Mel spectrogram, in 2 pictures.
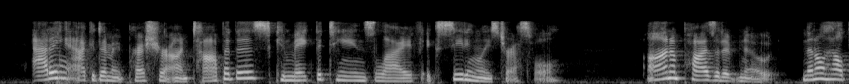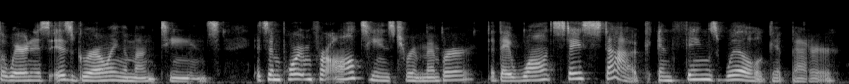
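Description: The clip is speech, and it carries Speex codec damage from start to finish. The damage is plainly audible. The voice sounds hoarse and noisy, because the codec has too few bits to model the excitation well. The texture fits a middle Speex setting of about 17 kbps. Packet loss concealed by the speech codec occurs twice, from 0.57 to 0.67 s and from 10.37 to 10.43 s. Each sounds like a single lost 20 ms packet. The decoder fills the gap by extending the last pitch and filter at falling gain, which gives a brief, fading smear. The disturbance lasts longer than the gap itself because each rebuilt frame feeds the next one.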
